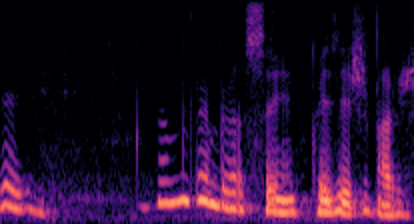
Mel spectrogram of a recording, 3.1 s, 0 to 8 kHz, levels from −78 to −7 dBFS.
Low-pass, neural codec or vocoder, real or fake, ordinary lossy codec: none; none; real; none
